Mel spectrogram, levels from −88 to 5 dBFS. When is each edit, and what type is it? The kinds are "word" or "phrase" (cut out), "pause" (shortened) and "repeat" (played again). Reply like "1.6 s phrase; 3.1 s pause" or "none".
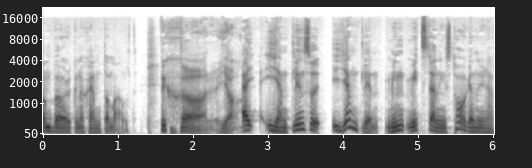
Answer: none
